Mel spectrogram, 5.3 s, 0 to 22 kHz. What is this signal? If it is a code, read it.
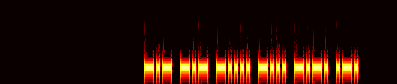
Morse code, heard as a keyed tone, about 28 wpm, 700 Hz. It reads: KK6BCR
